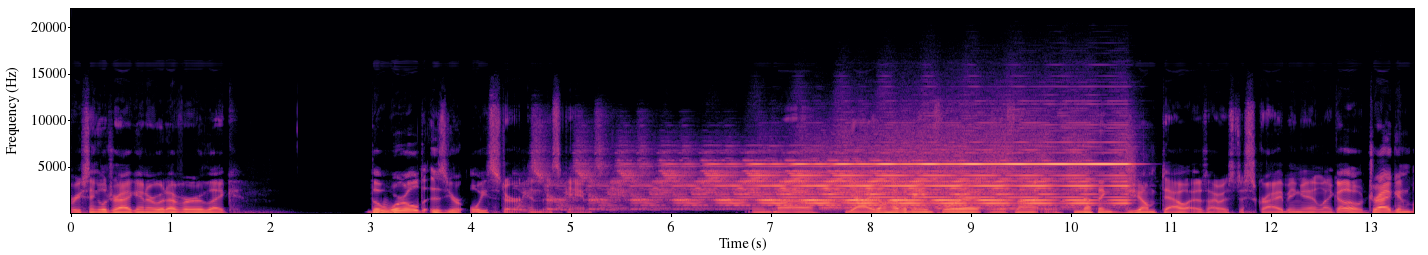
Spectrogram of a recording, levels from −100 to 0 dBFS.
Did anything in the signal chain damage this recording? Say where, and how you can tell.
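Yes. There's a feedback howl running from 4.4 s to 10.9 s, and it sits at the playback end of the call, in the acoustic loop between two devices sharing a room. You can hear a tone up around 5 kHz swelling rather than dying away, repeating roughly every 400 ms as it laps the loop, and peaking about 8 dB above the speech. Each trip from loudspeaker back into the microphone added gain until it locked onto that one frequency.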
